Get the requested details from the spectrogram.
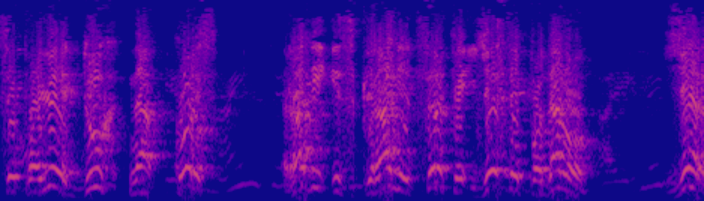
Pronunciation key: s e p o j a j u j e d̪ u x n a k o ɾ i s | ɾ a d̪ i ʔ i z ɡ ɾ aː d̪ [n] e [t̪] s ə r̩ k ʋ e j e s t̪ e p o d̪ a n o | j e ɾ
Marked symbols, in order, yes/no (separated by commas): no, yes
